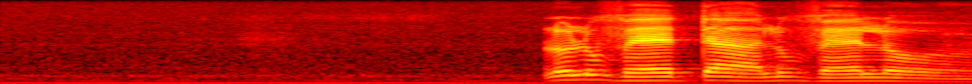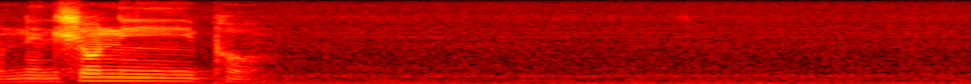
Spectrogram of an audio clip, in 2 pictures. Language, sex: Swati, male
